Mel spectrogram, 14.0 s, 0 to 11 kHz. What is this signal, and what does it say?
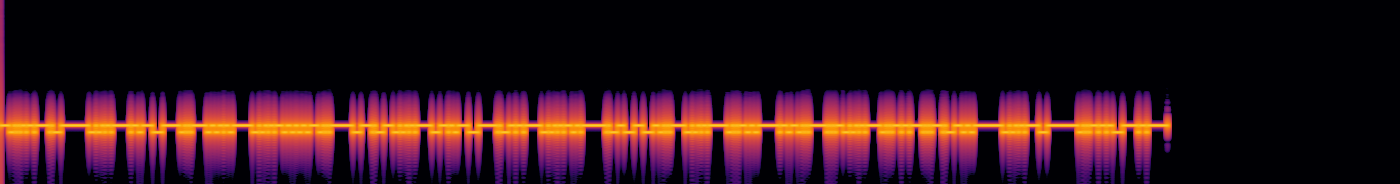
RTTY (50 baud, 170 Hz shift), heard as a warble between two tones, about 940 Hz centre. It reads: … 75482 88493 92531 03554 48746 41638 94151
